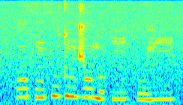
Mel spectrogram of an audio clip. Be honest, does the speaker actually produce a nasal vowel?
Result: yes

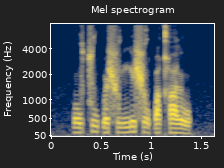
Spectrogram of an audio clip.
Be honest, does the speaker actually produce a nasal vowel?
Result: no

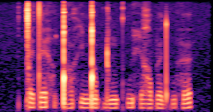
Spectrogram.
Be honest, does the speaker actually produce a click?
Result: yes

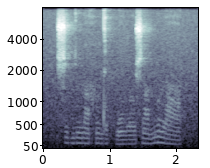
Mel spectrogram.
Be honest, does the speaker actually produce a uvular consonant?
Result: no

